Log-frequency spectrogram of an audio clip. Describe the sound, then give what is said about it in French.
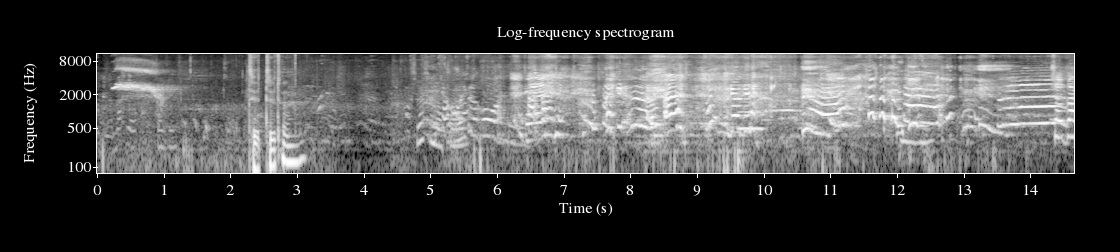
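Several people scream and cry at once in the Namur cable car, their shrill overlapping wails rising and falling continuously, after a brief loud clatter near the start. “ça va, arrêtez de crier, ça va.”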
